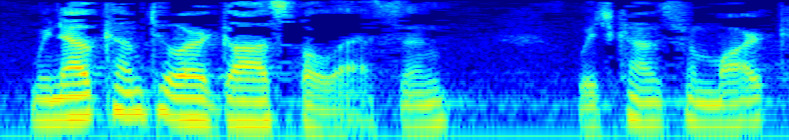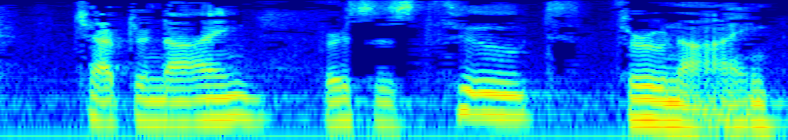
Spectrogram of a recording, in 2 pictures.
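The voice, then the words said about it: Strained, worn-out voice. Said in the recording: “my voice is a little blown out from the choir”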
